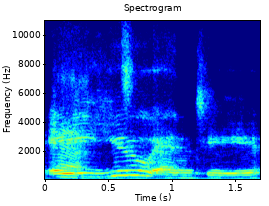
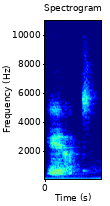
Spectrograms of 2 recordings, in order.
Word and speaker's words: aunt: ant and i mean a-u-n-t unless you're on the east coast standard the standard is ant if you say aunt we'll know what you mean but we'll think oh aunt huh what are we english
